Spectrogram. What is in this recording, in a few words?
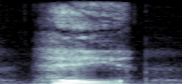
"Heh", Hebrew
